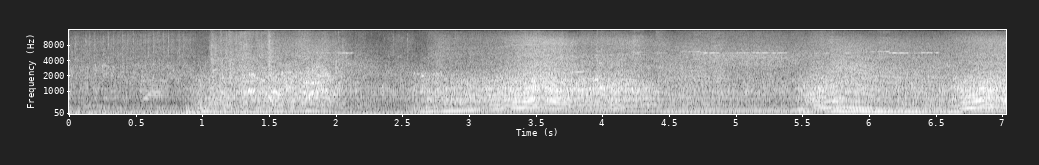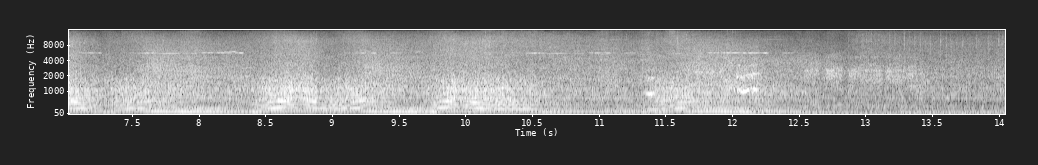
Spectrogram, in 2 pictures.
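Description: A car engine revs and accelerates in repeated bursts, then dies down.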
